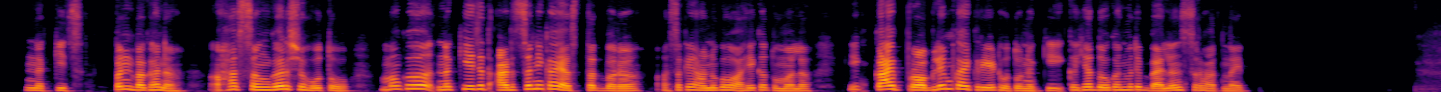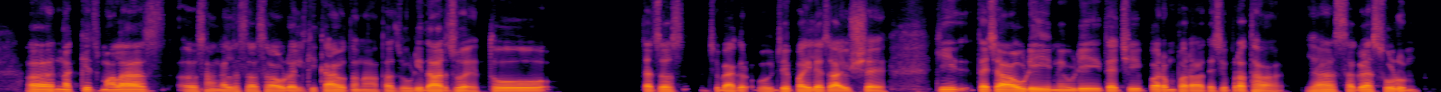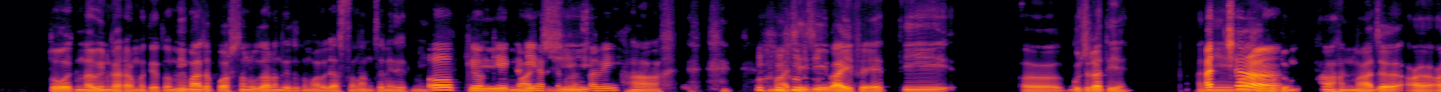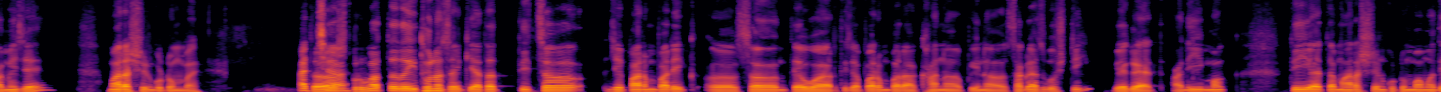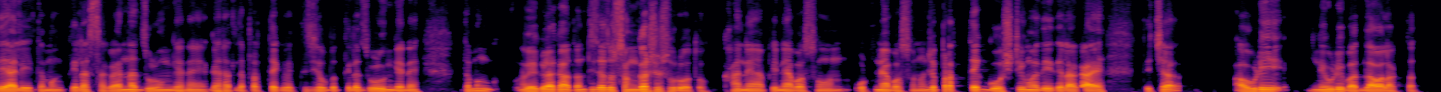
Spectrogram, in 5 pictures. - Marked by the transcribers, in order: chuckle; other noise; chuckle; tapping; other background noise
- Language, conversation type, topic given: Marathi, podcast, कुटुंब आणि जोडीदार यांच्यात संतुलन कसे साधावे?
